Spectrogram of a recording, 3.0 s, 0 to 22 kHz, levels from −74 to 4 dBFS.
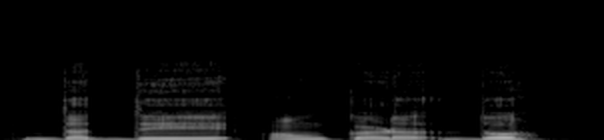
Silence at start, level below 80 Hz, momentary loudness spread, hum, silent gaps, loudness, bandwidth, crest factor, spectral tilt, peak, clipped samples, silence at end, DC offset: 0.1 s; -72 dBFS; 8 LU; none; none; -34 LUFS; 13 kHz; 16 dB; -7 dB/octave; -18 dBFS; under 0.1%; 0.35 s; under 0.1%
